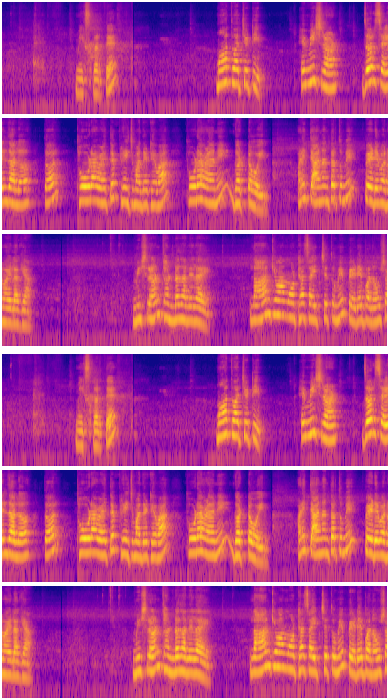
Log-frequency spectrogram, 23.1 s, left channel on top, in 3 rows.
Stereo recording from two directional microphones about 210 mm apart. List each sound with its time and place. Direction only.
1.5 s a woman's voice: 15° right (ahead or behind)
4.3 s a woman's voice: 10° right (ahead or behind)
18.1 s a woman's voice: 20° right (ahead or behind)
